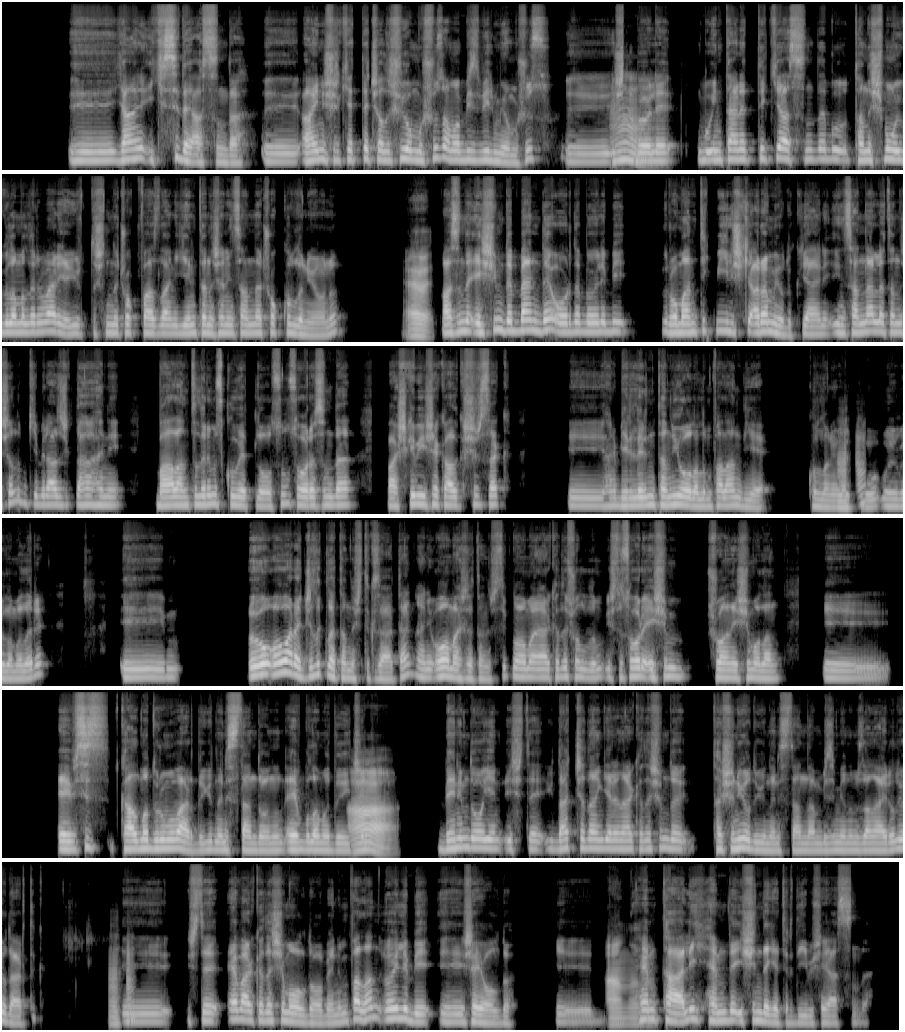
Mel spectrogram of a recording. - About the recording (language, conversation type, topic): Turkish, podcast, Bir seyahat, hayatınızdaki bir kararı değiştirmenize neden oldu mu?
- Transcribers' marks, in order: other background noise; tapping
